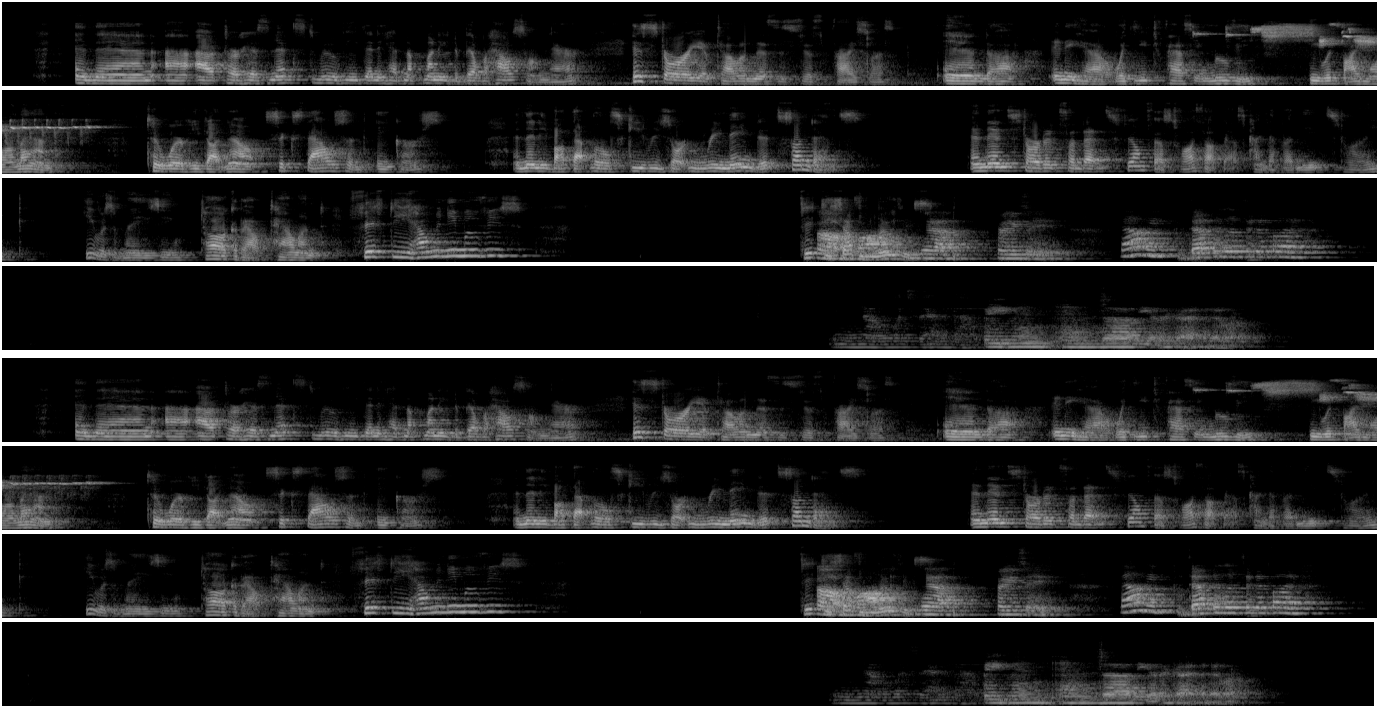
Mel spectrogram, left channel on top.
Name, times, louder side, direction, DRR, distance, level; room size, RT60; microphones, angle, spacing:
voice 1, 0.7-5.8 6.1-8.9 9.4-12.5 13.1-14.3 15.2-18.1 18.6-22.3 23.4-27.5 28.3-32.7 35.5-36.6, left 2 dB, 15° left, 8 dB, 0.6 m, -31 dB
sound 1, 6.3-6.4 8.4-8.5 9.0-9.1 9.4-9.5 11.9-14.7, left 5 dB, 55° left, 1.6 m, -30 dB
voice 2, 35.6-37.0 37.5-38.0 38.7-40.6 51.1-53.6, right 2 dB, 85° right, -1 dB, 2.8 m, -30 dB
voice 3, 49.5-51.1, left 1 dB, 90° left, -4 dB, 2.5 m, -49 dB
7.6 x 5.9 x 5.8 m, 0.99 s
head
